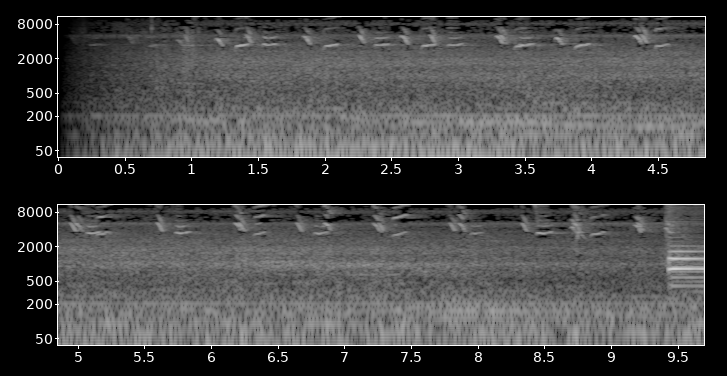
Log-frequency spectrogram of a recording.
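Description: Birds chirping: many short, high chirps, about two or three a second, over a steady low background noise, fading in at the start. A pitched note of music comes in near the end.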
